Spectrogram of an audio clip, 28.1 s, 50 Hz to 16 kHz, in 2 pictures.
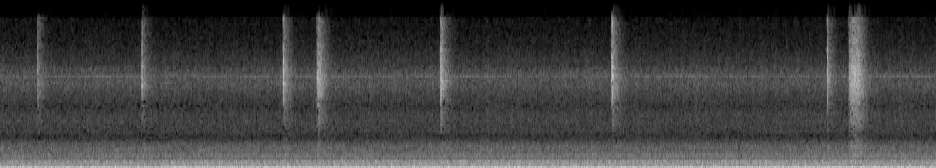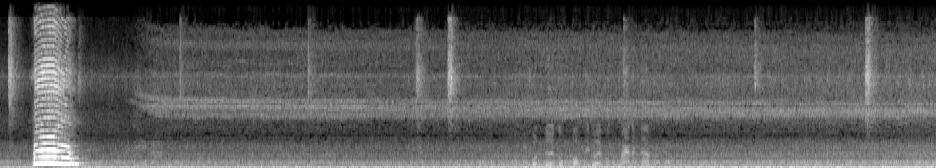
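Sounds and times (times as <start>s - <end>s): diesel locomotive engine running: 0.0s - 28.0s
locomotive horn blast: 14.5s - 15.6s.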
